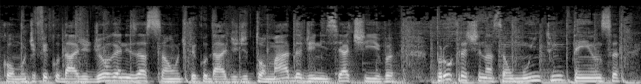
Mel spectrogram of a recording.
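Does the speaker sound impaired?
No.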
